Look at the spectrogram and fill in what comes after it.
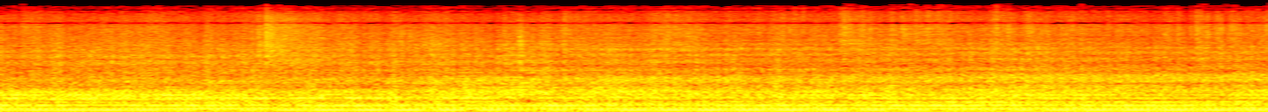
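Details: Murray riding mower, first run of the year after long storage and a mouse nest cleaned out; gas half full and not old, filter unchanged. A steady, even single-cylinder drone at constant speed with no cutting out or surging; running perfectly.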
